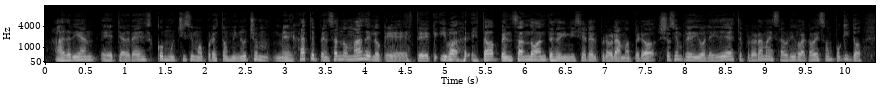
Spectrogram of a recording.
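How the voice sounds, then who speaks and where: A man with an Argentine accent speaks very fast, with hardly any pauses and fairly even intonation. His pitch is high and his tone dark and mellow. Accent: Argentine Spanish (Rioplatense). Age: young. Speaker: radio host. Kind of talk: radio interview.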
